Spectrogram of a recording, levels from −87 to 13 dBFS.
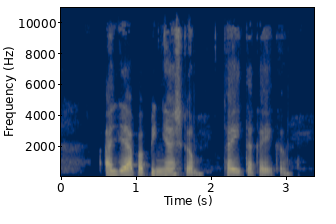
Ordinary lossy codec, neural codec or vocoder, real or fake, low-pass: Opus, 24 kbps; none; real; 9.9 kHz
